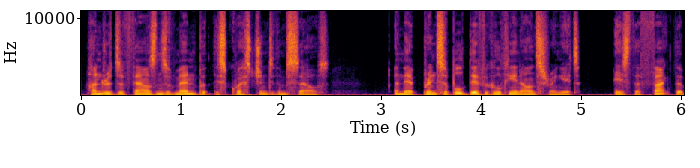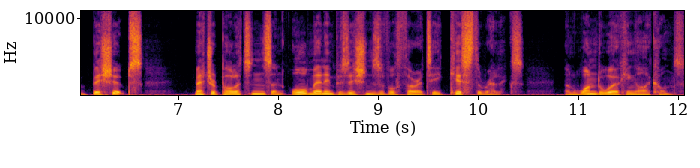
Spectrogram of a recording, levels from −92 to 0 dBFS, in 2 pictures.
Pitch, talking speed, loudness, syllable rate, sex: 105 Hz, 185 wpm, -19 LUFS, 6.3 syllables/s, male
